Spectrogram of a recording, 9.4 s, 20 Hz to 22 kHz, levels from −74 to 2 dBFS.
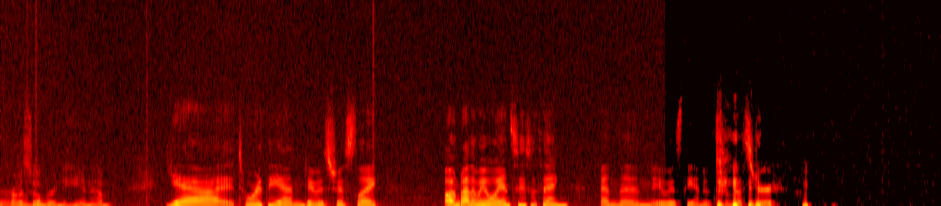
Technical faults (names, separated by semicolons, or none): overdone noise removal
